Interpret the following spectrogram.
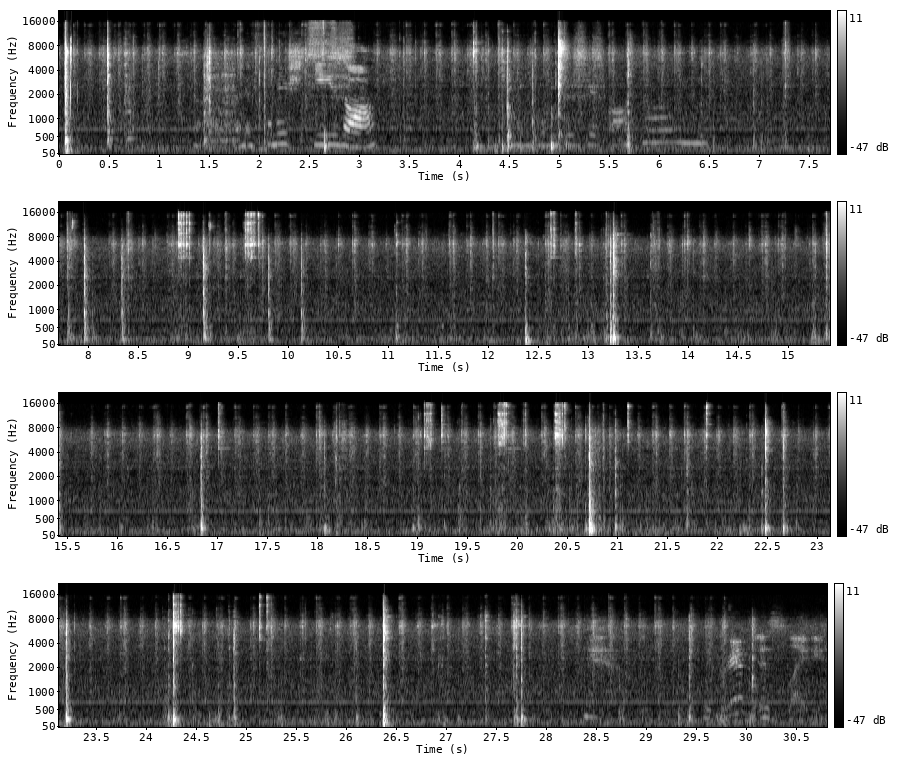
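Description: Irregular sharp clicks and clinks of a screwdriver working bolts in a hard plastic wagon bed, metal tapping and scraping against the plastic, over a steady faint tone.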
